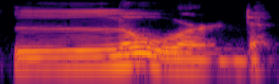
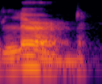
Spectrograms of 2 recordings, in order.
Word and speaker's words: Lord: I often tell my Chinese speaking friends, if you can say L and then you can say D, and then put the R right before the D, that's a pretty close approximation of how to say the word. So L, R, D, Lord, Lord. One of the most common mistakes I hear when people say this is they say learned, learned.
